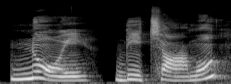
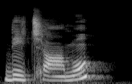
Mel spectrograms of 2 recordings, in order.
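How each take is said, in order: First: Very slow, diciamo as dee-CHAH-mo; slow pronunciation. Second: Diciamo said very slowly, dee-CHAH-mo with a rise; slow pronunciation. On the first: Teacher modelling diciamo for students, very slow. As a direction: draw out diciamo syllable by syllable. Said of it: "la C y la E hacen el sonido che". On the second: Teacher repeating diciamo, slow and rising. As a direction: repeat diciamo slower, stressing cha. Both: Shown as a demonstration.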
